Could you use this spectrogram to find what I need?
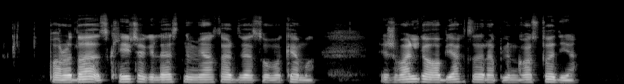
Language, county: Lithuanian, Vilnius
